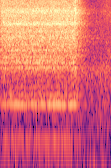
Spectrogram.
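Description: Vintage fire engine's electric starter motor whirring steadily, starting suddenly and cutting off after about a second and a half; the engine does not catch.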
